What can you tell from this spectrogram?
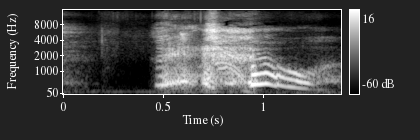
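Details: Adult female in her car after a massage with menthol: a single loud, voiced sneeze with sharp onset and trailing vocal tail, part of a sneezing fit; usually allergic only to dust.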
